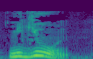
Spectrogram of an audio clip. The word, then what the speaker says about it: Мегион: Мальчик, между прочим, из-под Ханты-Мансийска, вот, города Мегион, если я правильно ставлю ударение. – Правильно, абсолютно.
